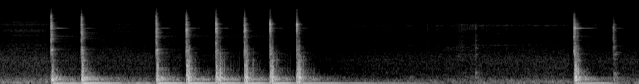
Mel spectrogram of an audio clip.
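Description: A hammer strikes brake parts in a series of sharp metallic clanks. Eight quick hits land in an uneven rhythm, a pause follows, then one more loud strike and a softer tap, close and ringing.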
